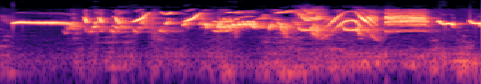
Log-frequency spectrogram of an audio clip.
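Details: Lively starling song, a dense tumble of twisting whistles, chattering buzzy notes and sweeping slurs delivered almost without a break.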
